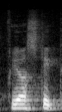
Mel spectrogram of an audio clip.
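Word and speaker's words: Phoestics: ಸ್ವಲ್ಪ pronunciation typical ಆಗಿದೆ ಪಿ ಎಚ್ ಓ ಇ ಎಸ್ ಟಿ ಐ ಸಿ ಎಸ್ ಫಿಯೋಸ್ಟಿಕ್ ಅಂತ ಉಚ್ಚಾರಣೆ ಮಾಡಬೇಕು ಈ ತಂದೆ ನಿಕೋ ಮ್ಮ್ಯಾಕಸ್ ರವರು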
